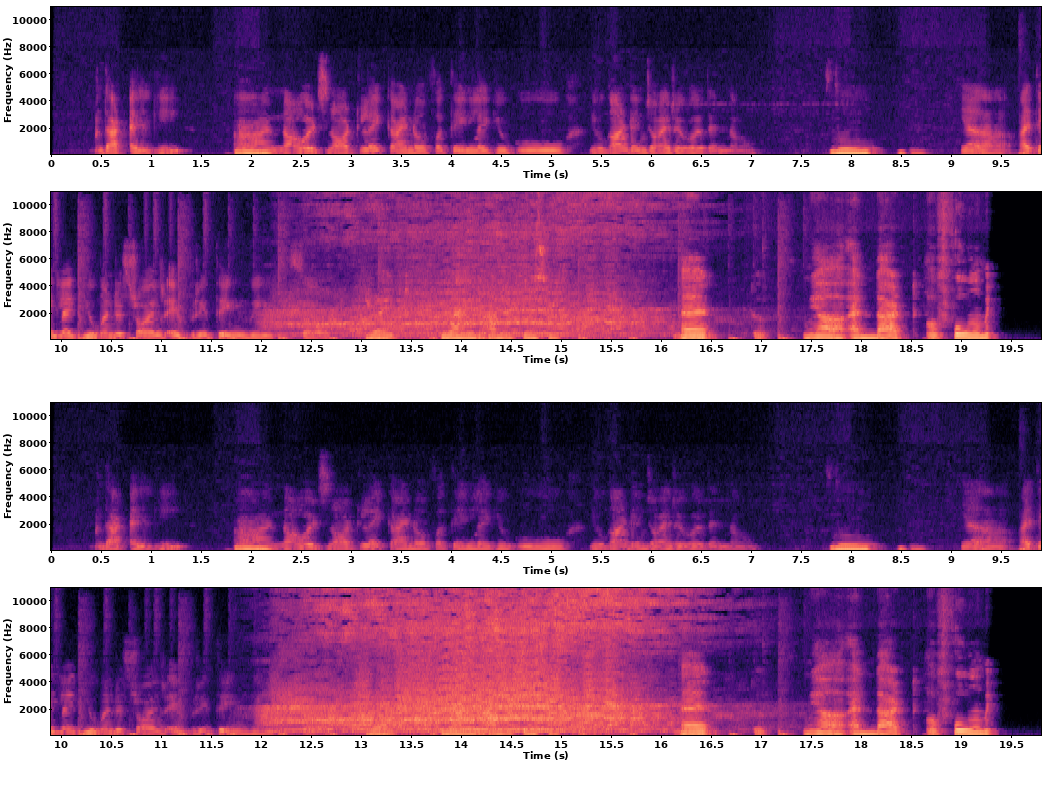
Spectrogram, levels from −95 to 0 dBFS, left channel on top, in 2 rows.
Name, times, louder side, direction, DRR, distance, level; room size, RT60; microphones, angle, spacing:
voice 1, 0.4-1.3 1.8-7.0 7.9-8.3 9.1-12.7 16.1-16.5, left 4 dB, 85° left, 0.5 m, -32 dB
voice 2, 1.8-2.2 7.8-8.2 8.6-8.7 13.0-13.4 13.8-15.1 15.4-16.5 16.9-17.1 17.4-19.3, left 2 dB, 15° left, 0.3 m, -23 dB
sound 1, 9.7-17.6, equal, 55° left, 0.7 m, -33 dB
sound 2, 11.9-16.9, right 7 dB, 80° right, 0.4 m, -24 dB
2.4 x 2.2 x 3.1 m
head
